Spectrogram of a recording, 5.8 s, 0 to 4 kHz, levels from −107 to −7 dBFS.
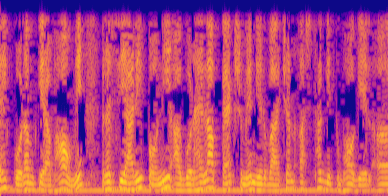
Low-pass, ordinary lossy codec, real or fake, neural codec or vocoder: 3.6 kHz; none; real; none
